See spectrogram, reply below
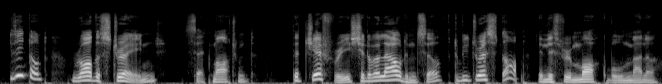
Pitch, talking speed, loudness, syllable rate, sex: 150 Hz, 190 wpm, -20 LUFS, 5.9 syllables/s, male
